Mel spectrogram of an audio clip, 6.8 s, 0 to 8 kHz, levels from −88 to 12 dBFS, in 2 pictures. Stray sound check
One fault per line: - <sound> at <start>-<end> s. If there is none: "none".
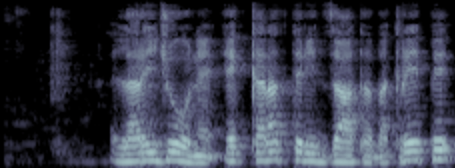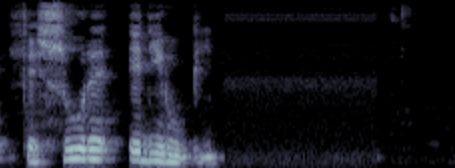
none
